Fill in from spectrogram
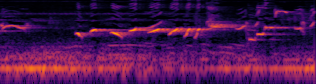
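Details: Caged white-rumped shama out in the sun before contests, delivering a rambling phrase of mid-pitched warbled whistles joined into a continuous flowing line, then short higher notes, over faint low hum.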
